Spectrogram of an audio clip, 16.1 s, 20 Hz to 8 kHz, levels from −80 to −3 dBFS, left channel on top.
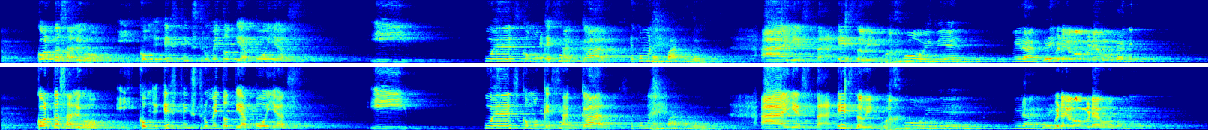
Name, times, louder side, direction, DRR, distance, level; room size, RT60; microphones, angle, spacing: voice 1, 0.5-3.9 4.9-5.4 6.5-8.0 8.7-8.9 9.8-12.0 14.1-14.9, right 5 dB, 80° right, 7 dB, 0.6 m, -30 dB
voice 2, 7.2-7.7 8.4-9.4 11.9-14.1 14.9-15.1, left 4 dB, 85° left, 5 dB, 0.6 m, -34 dB
11.5 x 5.1 x 2.4 m, 2.4 s
head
